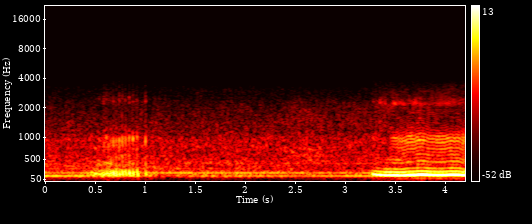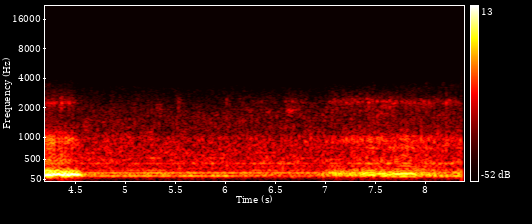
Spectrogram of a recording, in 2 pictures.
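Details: Android phone recording of a sleeping dog snoring: soft breaths, then one strong, vibrating, throaty snore lasting over a second, followed by quieter breathing, with a low hum underneath.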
